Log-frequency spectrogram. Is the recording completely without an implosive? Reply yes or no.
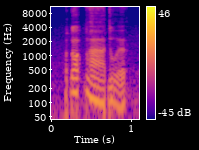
no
